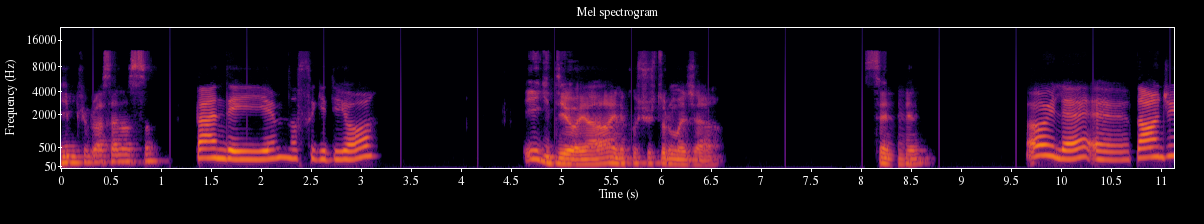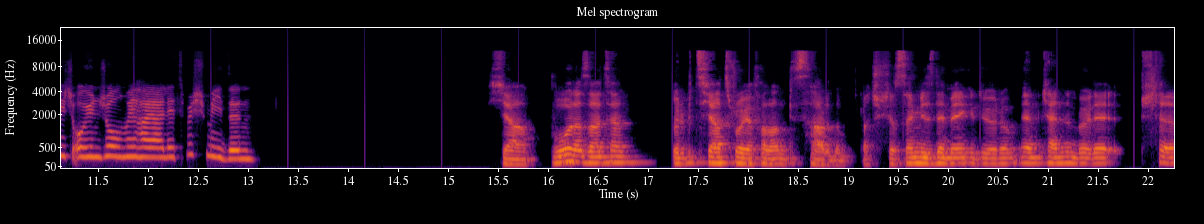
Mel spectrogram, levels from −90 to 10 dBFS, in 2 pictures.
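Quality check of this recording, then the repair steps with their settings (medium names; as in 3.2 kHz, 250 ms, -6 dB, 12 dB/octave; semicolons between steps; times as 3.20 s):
tick 78 rpm -24 dBFS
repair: de-click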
